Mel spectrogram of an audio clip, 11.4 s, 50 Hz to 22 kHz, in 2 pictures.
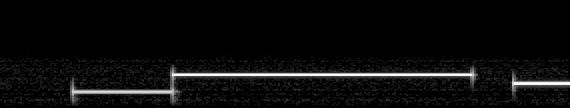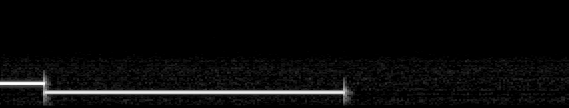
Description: Two-tone page, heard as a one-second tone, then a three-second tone, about 650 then 1320 Hz, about 950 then 630 Hz.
